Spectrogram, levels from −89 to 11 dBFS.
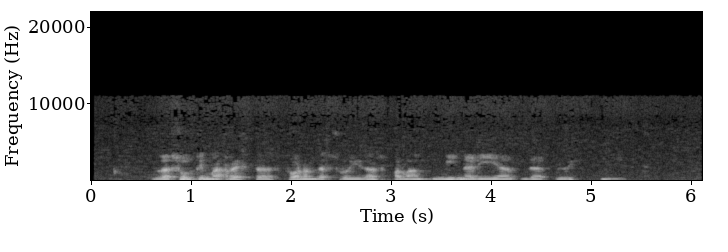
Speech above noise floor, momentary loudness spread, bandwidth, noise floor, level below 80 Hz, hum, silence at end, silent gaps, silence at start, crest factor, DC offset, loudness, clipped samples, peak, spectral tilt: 30 dB; 14 LU; 11.5 kHz; -54 dBFS; -50 dBFS; none; 0.8 s; none; 0.25 s; 20 dB; under 0.1%; -24 LUFS; under 0.1%; -6 dBFS; -7 dB/octave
